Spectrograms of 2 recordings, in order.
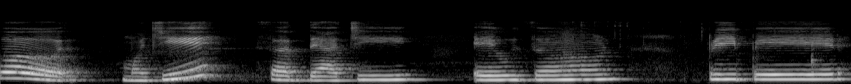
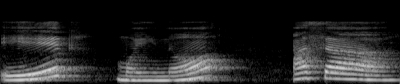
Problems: constant background noise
